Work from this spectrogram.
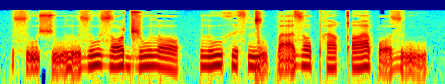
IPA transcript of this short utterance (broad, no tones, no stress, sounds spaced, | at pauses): s ṵ ʃ ṵ l ṵ z u z ɔ ɖ͡ʐ u l ɔ | l u x ɨ s ŋ͡ǀ ṵ p a̰ z ɔ pʰ a qʼ a p ɔ̰ z ṵ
